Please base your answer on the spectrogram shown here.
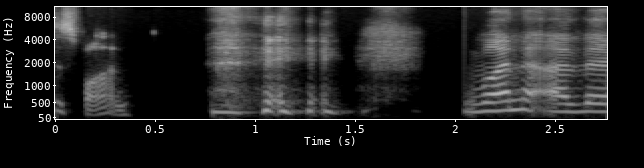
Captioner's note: chuckles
